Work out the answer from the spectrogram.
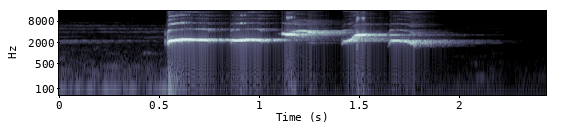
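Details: Chestnut-capped thrush (anis kembang) song used as a lure to provoke other reluctant thrushes into answering song: loud, clear whistled phrase, a sustained note followed by higher, warbling notes over about one and a half seconds, then silence.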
